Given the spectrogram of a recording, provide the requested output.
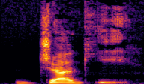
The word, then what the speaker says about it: Jaggi: His name again it's spelt Jaggi. Juggy is how you pronounce that.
